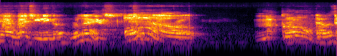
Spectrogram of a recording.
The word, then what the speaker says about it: Macron: Macron, that's how you pronounce it, not Stop playing with this gay shit, please.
